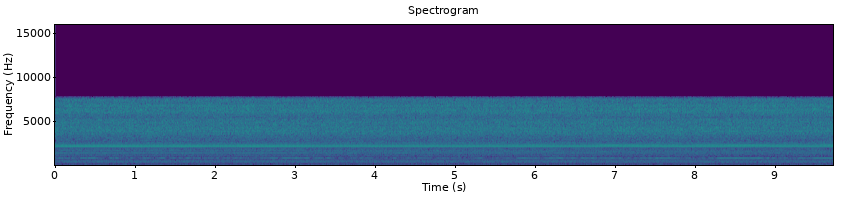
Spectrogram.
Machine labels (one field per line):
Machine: pump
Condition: normal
